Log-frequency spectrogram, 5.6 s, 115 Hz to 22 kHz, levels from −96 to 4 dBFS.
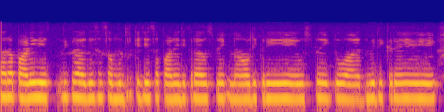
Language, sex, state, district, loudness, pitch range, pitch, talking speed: Hindi, female, Bihar, Araria, -14 LUFS, 220-230 Hz, 225 Hz, 270 wpm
